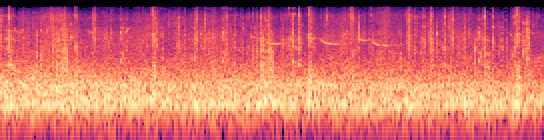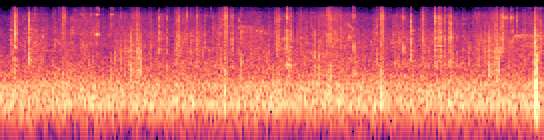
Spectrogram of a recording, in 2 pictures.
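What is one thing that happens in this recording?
Quick footsteps crunch on gritty pavement.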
